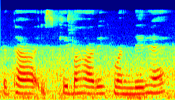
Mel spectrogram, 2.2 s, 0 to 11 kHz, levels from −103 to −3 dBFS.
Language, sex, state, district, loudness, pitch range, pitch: Hindi, female, Uttar Pradesh, Shamli, -15 LUFS, 215-235 Hz, 225 Hz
